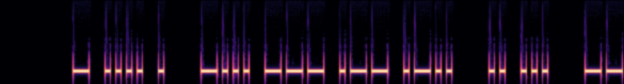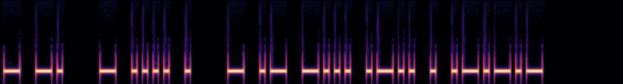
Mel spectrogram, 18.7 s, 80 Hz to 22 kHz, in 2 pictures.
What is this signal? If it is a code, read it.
Morse code, heard as a keyed tone, about 15 wpm, 700 Hz. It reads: THE BOWL IS ON THE TABLE.
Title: Sentences from Top 1200 Words 15wpm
